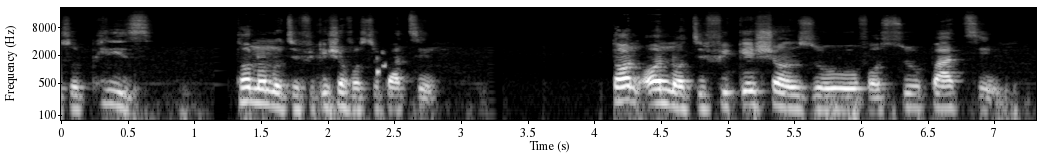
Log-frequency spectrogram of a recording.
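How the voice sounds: With music in the background, a man talks at a moderate pace and a fairly high pitch with ordinary pitch variation, big swings in loudness and long, frequent pauses.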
